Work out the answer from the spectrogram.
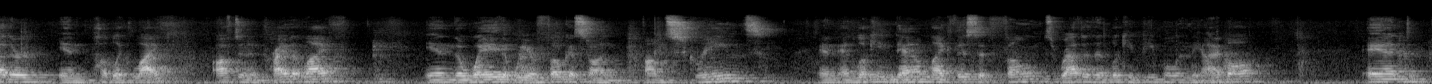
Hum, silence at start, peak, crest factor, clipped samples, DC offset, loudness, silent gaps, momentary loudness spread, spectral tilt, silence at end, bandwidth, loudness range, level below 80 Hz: none; 0 s; -4 dBFS; 18 dB; under 0.1%; under 0.1%; -22 LUFS; none; 18 LU; -5.5 dB/octave; 0 s; 11 kHz; 4 LU; -42 dBFS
